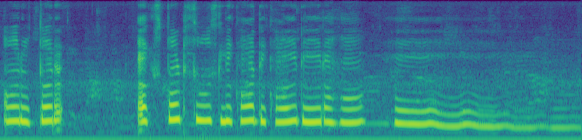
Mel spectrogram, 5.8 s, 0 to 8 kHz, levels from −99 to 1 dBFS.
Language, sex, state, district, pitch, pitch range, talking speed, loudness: Hindi, female, Rajasthan, Jaipur, 270 Hz, 220-290 Hz, 95 wpm, -17 LUFS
